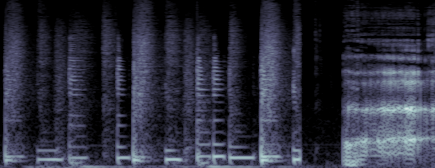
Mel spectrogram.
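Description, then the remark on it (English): A long, loud, croaking burp broken into rapid pitched pulses over a couple of seconds, followed by a burst of noisy clapping. “Pardon me. Sorry, I just had to get that out of my system.”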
